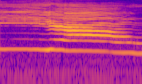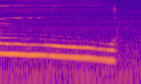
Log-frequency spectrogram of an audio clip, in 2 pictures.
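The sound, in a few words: cat meowing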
